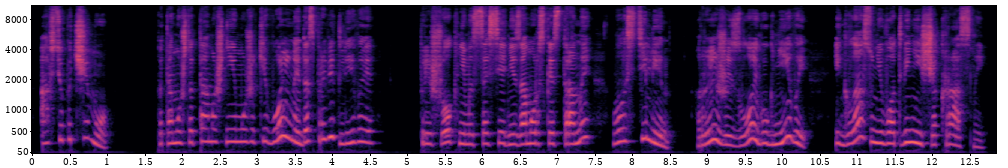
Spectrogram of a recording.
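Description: A woman voicing an earnest village girl in a storybook reading, eager and lively as she tells a tale. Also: high-pitched, moderate pace, pitched above the performer's own voice.

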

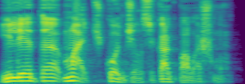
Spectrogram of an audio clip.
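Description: A man voicing a huge, stubborn gamekeeper in an audiobook, with a gruff, blustering way of talking. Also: lowish voice, lively intonation, a little fast, fairly bright tone.

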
